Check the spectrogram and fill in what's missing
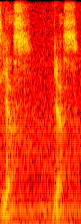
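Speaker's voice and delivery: usual speaking voice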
